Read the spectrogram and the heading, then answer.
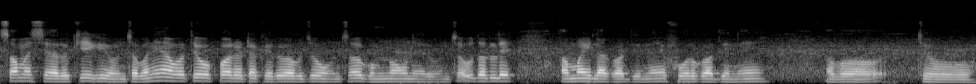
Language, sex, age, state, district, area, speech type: Nepali, male, 30-45, West Bengal, Darjeeling, rural, spontaneous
